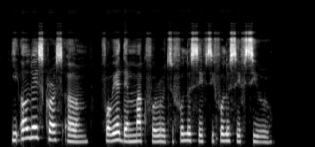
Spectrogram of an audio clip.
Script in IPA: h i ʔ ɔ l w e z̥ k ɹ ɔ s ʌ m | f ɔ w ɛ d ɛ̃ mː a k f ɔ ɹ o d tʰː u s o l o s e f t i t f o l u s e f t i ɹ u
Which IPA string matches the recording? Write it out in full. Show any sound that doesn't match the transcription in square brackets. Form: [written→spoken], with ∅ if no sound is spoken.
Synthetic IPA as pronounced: h i ʔ ɔ l w e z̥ k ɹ ɔ s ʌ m | f ɔ w ɛ d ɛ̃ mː a k f ɔ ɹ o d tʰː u [s→f] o l o s e f t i [t→∅] f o l [u→o] s e f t i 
